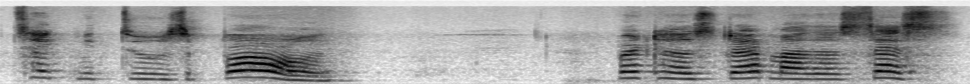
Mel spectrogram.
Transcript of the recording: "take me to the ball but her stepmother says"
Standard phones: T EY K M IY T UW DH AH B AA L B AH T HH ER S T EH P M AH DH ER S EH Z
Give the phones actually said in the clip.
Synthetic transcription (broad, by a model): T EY K M IY T UW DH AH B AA N B AH T HH ER S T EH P M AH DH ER S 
